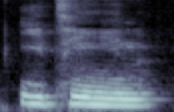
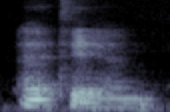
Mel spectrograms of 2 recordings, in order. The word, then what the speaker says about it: Etienne: It is your boy G, alongside with me Hunter Eteen Bach, What? aka, is that how you say it? No. How do you say it? Etienne. Etienne.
